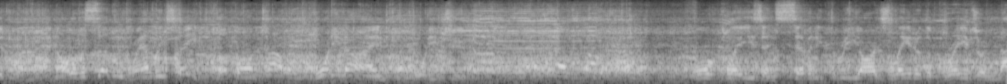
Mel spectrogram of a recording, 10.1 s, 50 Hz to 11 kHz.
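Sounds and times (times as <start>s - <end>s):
crowd background noise: 0.0s - 10.0s.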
